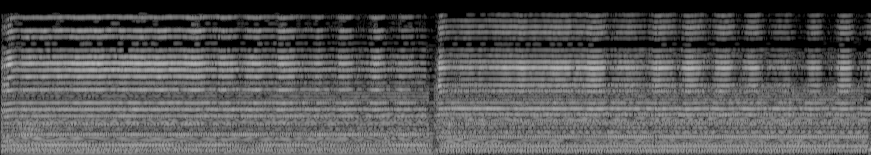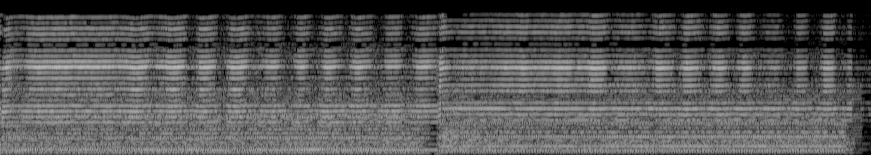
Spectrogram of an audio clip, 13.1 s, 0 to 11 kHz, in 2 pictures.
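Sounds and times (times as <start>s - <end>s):
elongated jazz horns loop at 148 bpm: 0.0s - 13.0s.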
